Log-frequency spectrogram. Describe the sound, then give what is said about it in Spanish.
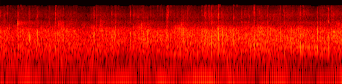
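Deputies in a parliament chamber applaud after a regional president's investiture. The clapping is dense and continuous, fairly faint and level throughout, with no clear breaks. “El aplauso ahora mismo de los diputados del PP y de Vox.”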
